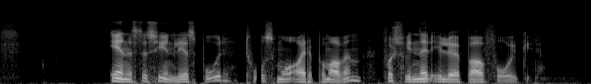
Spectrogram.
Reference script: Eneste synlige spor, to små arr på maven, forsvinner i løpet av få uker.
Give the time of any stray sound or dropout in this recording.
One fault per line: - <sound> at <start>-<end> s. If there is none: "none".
- dropout at 2.6-2.6 s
